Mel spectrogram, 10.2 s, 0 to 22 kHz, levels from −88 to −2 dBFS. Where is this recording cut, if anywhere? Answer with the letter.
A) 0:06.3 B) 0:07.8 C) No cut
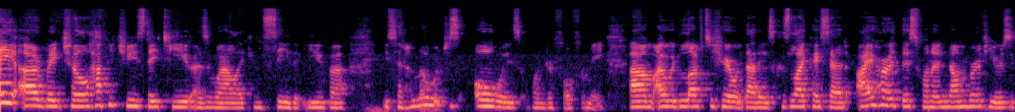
A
